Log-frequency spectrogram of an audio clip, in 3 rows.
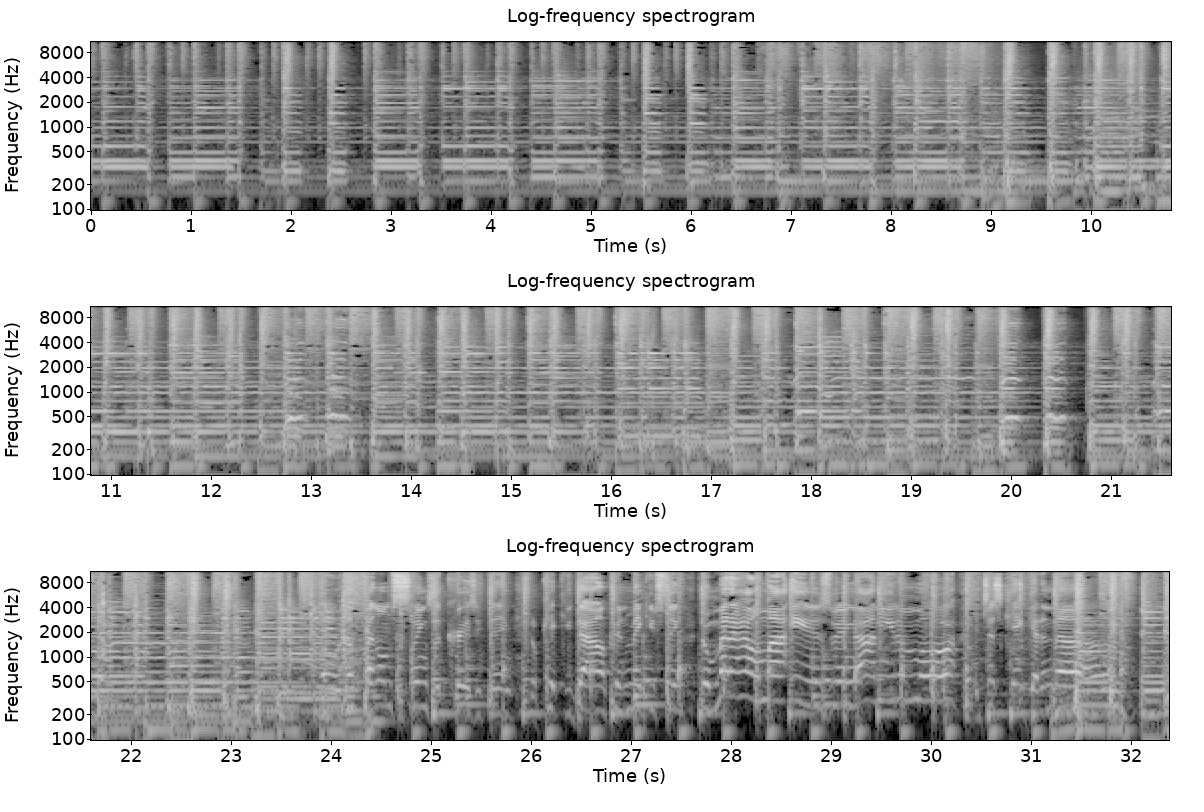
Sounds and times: Music: 0:00.0 - 0:32.3.

